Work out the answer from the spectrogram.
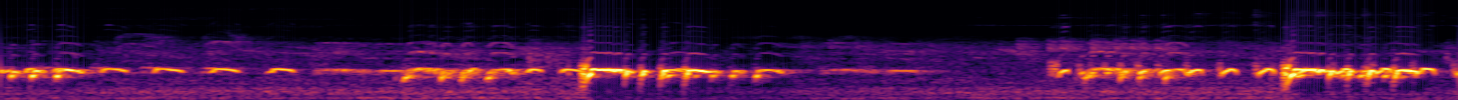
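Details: Zebra dove (perkutut) song used as a lure to set other zebra doves singing, from a mix of anggungan, local, Bangkok and crossing styles. Rolling trilled coos come in two loud bouts separated by a quiet gap of about a second.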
